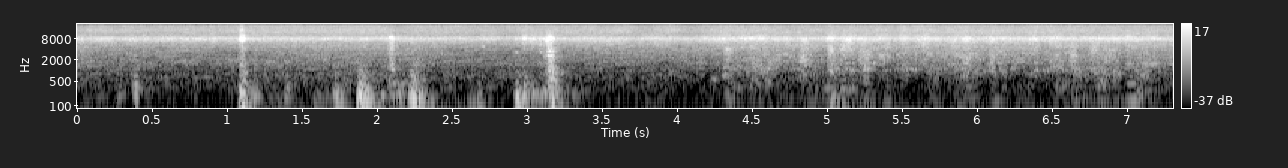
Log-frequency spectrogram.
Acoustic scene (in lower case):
kitchen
